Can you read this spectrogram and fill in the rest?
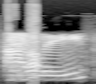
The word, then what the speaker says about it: Ali: You said it correct, Ali. – Uh, Ali. – like Muhammad Ali, uh-huh.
